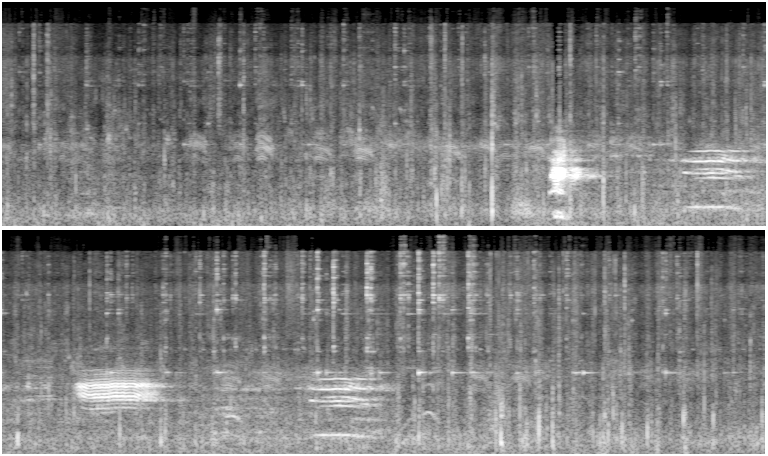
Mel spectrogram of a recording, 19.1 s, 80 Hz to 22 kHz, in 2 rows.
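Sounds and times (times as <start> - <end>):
water buffalo mooing: 6.6 - 7.7, 8.4 - 14.5.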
